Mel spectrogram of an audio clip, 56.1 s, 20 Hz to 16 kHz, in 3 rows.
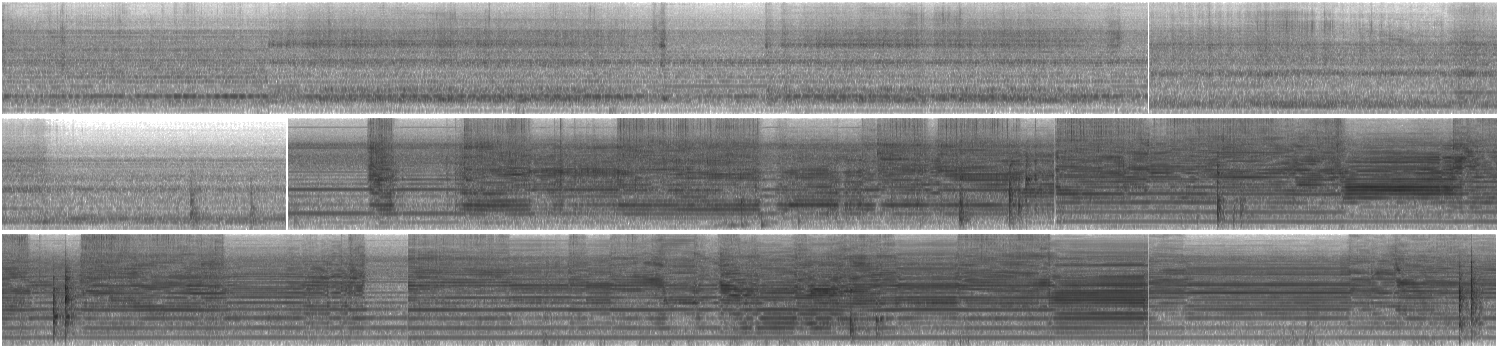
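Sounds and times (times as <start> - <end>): power tool motor whining: 21.8 - 56.0.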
